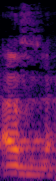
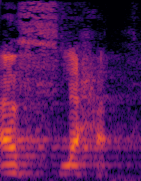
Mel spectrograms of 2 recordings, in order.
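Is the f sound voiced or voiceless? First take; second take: voiced; voiceless. First: The f sound has some voicing. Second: The f sound is breathy and voiceless. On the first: The speaker calls it wrong. "يأتي في رأي شيء من الجهر" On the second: The speaker calls it right. "الفاء هنا مهموسة غير مجهورة"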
